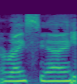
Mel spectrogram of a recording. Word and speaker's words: Araceae: Araceae? – Yeah.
